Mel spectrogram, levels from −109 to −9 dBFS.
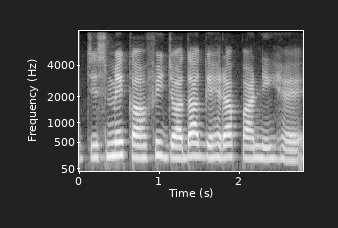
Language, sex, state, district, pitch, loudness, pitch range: Hindi, female, Bihar, Patna, 220 Hz, -16 LUFS, 205-235 Hz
